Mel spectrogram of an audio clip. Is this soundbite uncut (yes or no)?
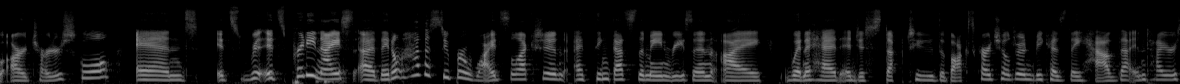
yes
